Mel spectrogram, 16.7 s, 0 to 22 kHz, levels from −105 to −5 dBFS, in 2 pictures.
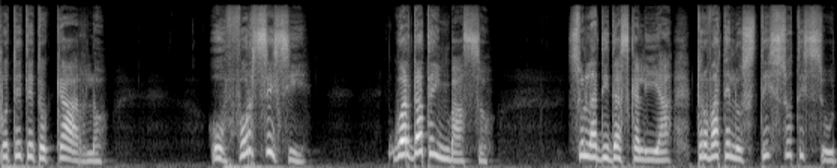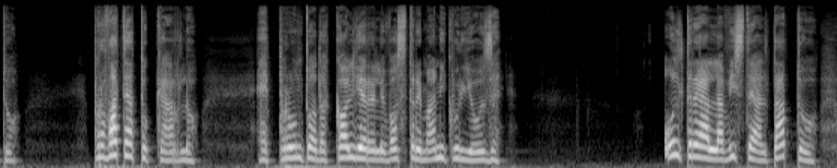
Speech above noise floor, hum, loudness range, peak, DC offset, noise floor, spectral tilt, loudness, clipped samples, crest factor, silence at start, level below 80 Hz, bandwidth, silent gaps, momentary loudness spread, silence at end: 43 dB; none; 4 LU; -8 dBFS; under 0.1%; -71 dBFS; -3.5 dB/octave; -29 LUFS; under 0.1%; 22 dB; 0 s; -52 dBFS; 19 kHz; none; 13 LU; 0.25 s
